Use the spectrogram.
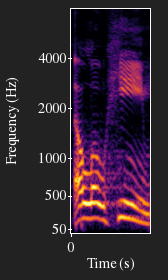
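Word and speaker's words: אֱלֹהִים: it would look something like this and it's pronounced Elohim let me hear you say Elohim in the beginning Elohim created the heavens and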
